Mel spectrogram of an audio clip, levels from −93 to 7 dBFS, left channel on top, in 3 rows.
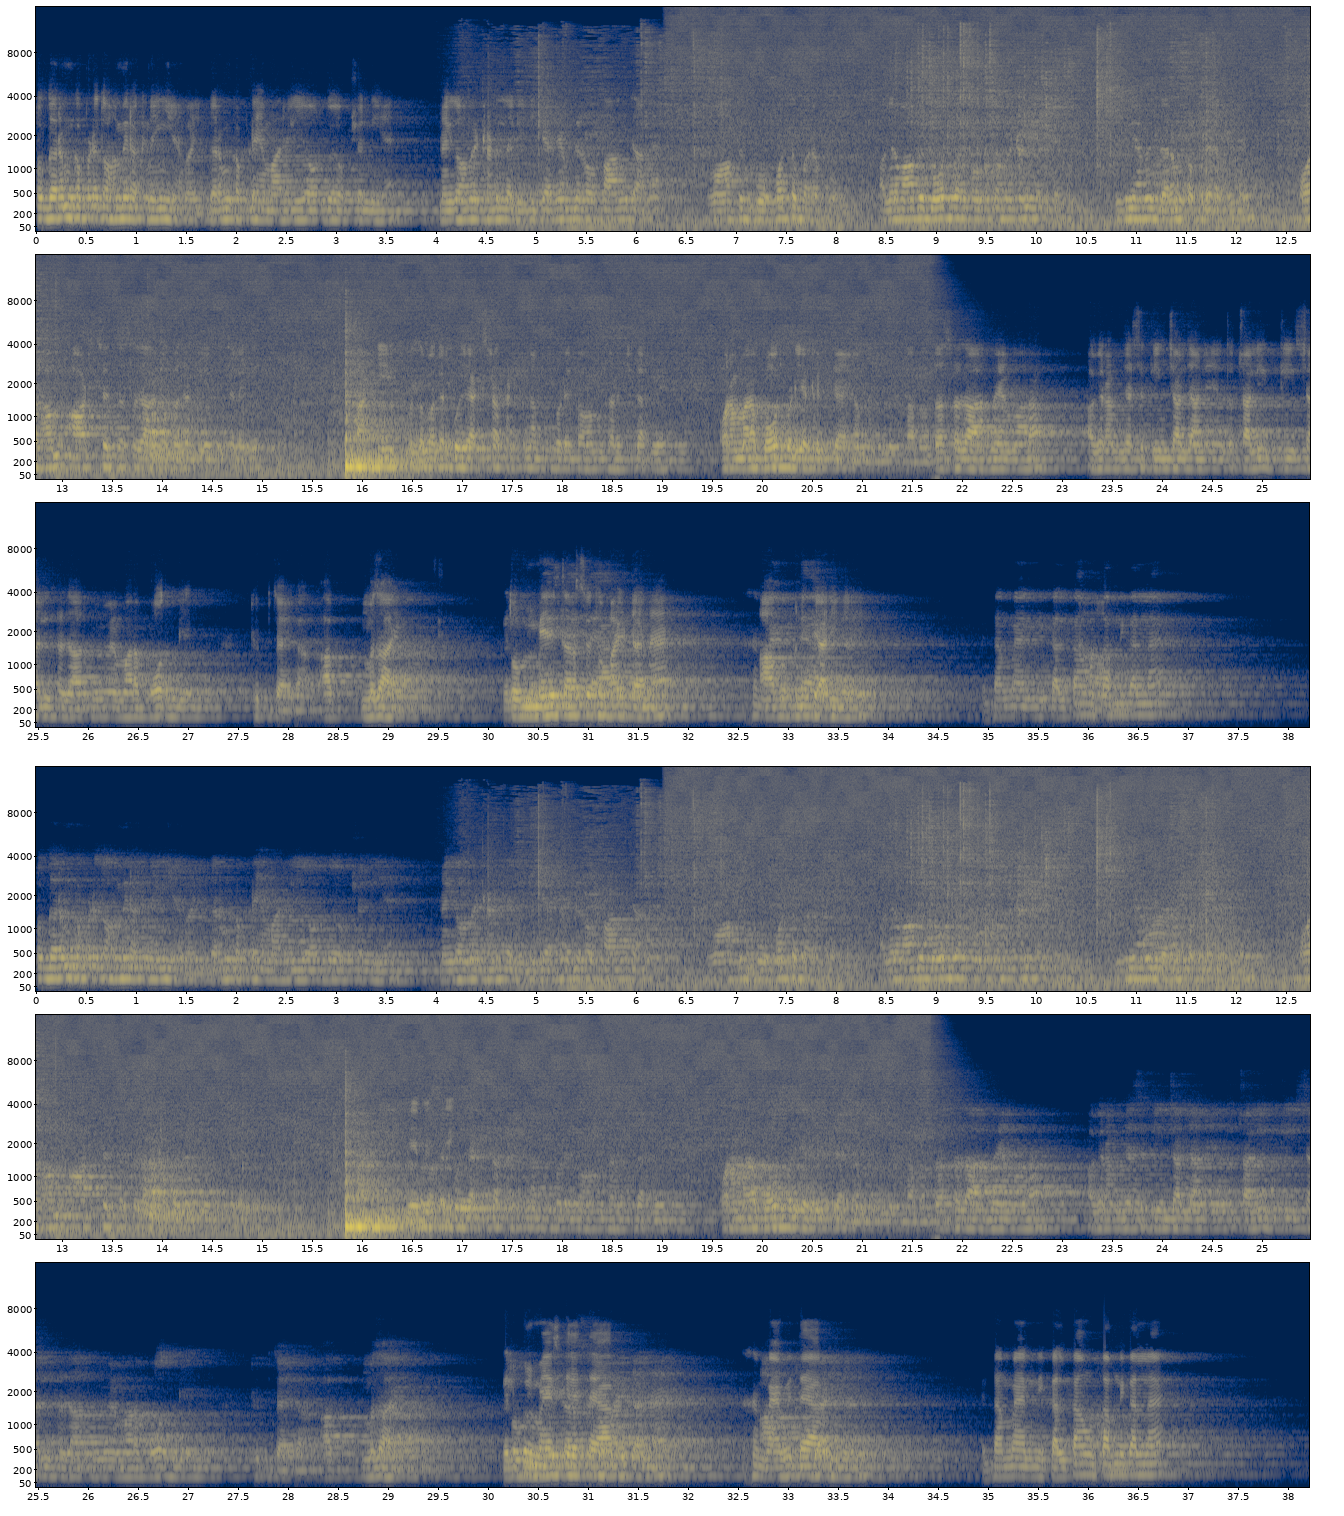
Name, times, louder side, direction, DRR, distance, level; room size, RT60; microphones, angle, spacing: voice 1, 0.0-3.6 4.0-6.3 6.7-8.2 8.4-10.4 10.8-12.2 12.6-15.0 15.9-19.1 19.6-22.8 23.3-27.1 27.6-29.4 30.2-31.9 32.7-33.8 35.9-36.2, left 4 dB, 75° left, 7 dB, 0.4 m, -27 dB
sound 1, 4.2-16.6, equal, 10° right, 0.7 m, -27 dB
sound 2, 6.3-21.7, right 2 dB, 80° right, 1.3 m, -37 dB
voice 2, 11.1-11.5 16.4-16.9 19.7-19.9 30.2-31.4 32.6-33.5 34.9-36.8, right 4 dB, 60° right, 10 dB, 0.4 m, -28 dB
6.5 x 4.3 x 6.5 m, 2.8 s
head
